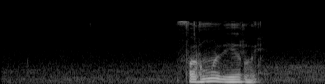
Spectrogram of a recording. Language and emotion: Russian, neutral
